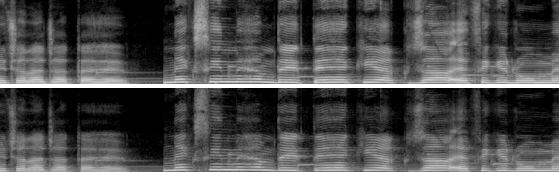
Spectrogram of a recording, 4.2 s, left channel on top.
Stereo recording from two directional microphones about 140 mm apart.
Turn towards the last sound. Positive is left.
turn(degrees=25)  # may be behind; listen again after turning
